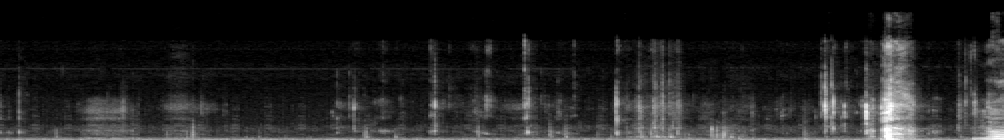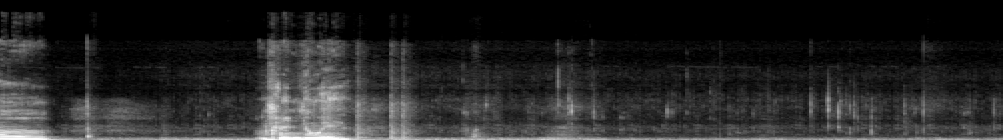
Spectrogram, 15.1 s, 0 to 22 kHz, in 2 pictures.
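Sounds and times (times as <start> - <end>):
person chewing: 2.5 - 7.3, 11.0 - 15.0.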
